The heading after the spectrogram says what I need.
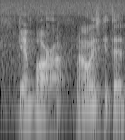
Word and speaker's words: Gambara: masterpiece and then uh the second one was gambala gambara i always get that name wrong anyway the second story was gambara so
